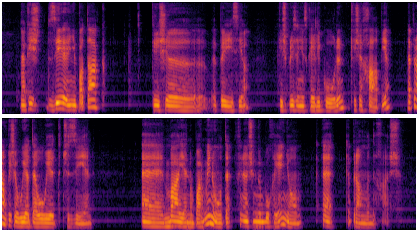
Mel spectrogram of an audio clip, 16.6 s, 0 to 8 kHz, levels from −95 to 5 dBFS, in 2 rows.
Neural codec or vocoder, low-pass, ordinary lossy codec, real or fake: none; none; none; real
